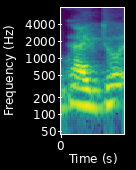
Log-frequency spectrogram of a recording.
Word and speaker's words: Ghidorah: Oh, Ghidorah. It's not Ghidorah, it's Ghidorah.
